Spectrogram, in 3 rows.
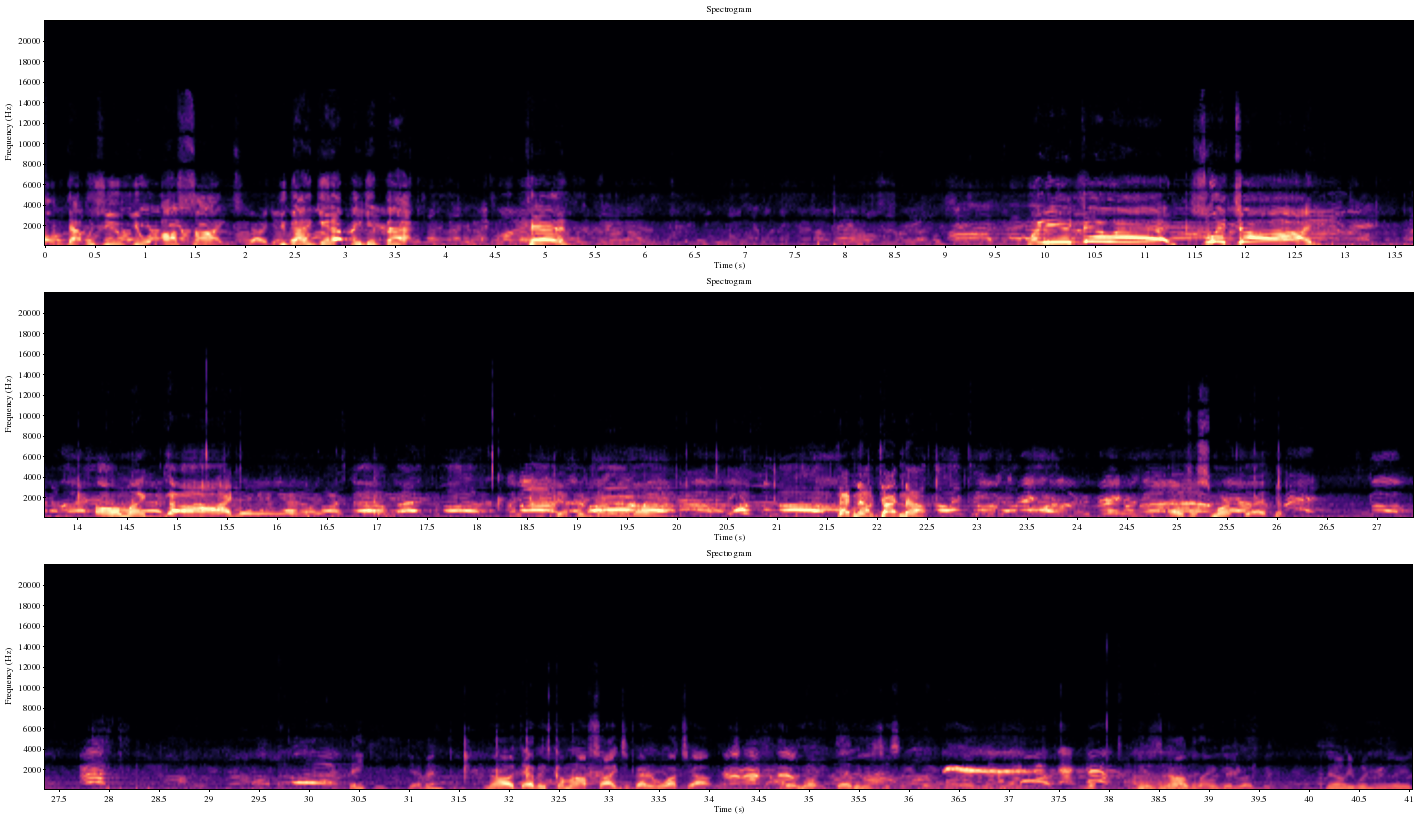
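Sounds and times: low outdoor background: 0:00.0 - 0:41.0
distant voices shouting: 0:07.0 - 0:38.8.

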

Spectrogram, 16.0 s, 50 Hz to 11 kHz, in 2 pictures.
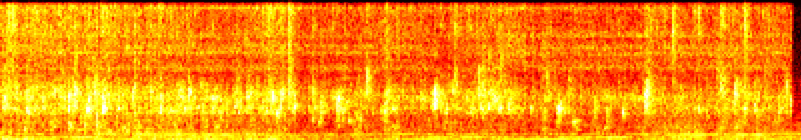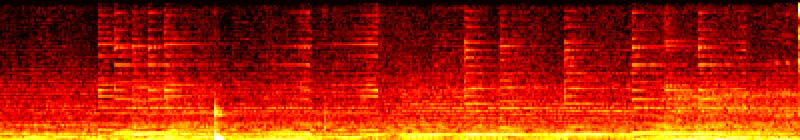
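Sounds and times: shower water splattering: 0:00.0 - 0:07.9
soft background music: 0:00.0 - 0:16.0.

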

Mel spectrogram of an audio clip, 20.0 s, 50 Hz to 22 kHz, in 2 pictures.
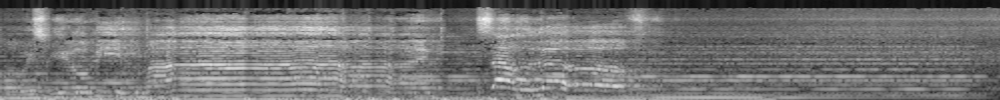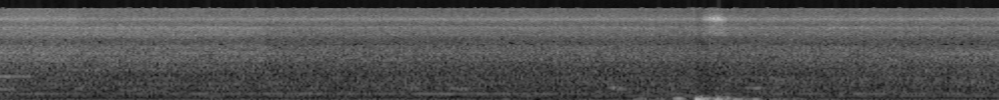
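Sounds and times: karaoke backing track: 0:00.0 - 0:19.9
low hiss and hum: 0:00.0 - 0:19.9
low thumps: 0:16.4 - 0:18.1.

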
